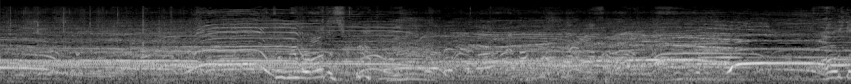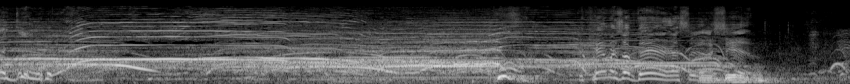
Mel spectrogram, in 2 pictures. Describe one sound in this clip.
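A young man raps into a microphone over loud speakers in a large hall.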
